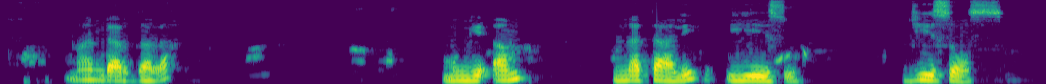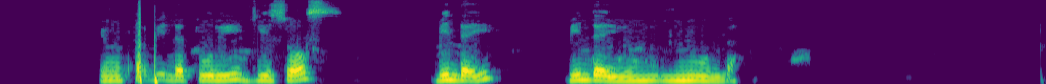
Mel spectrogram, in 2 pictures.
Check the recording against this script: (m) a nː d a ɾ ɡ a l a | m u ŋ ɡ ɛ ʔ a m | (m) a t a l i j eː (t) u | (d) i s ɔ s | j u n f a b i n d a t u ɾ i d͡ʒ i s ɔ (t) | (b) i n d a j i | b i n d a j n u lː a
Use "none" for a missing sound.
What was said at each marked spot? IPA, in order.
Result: m, n, s, d͡ʒ, s, b

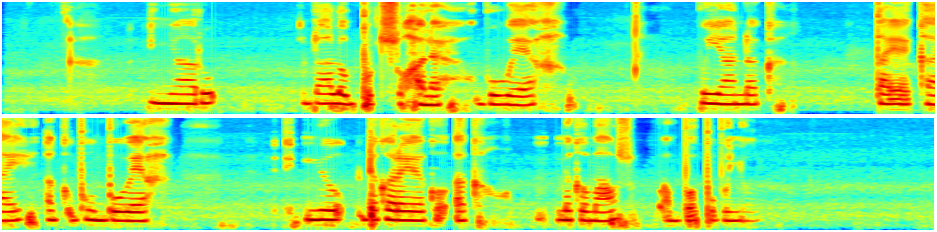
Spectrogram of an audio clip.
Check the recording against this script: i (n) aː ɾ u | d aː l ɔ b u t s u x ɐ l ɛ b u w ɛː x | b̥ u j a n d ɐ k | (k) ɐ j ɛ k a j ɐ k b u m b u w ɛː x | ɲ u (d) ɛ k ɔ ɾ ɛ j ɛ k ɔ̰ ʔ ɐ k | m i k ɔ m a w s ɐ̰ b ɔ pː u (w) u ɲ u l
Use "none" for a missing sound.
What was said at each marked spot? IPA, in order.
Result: ɲ, t, d, b

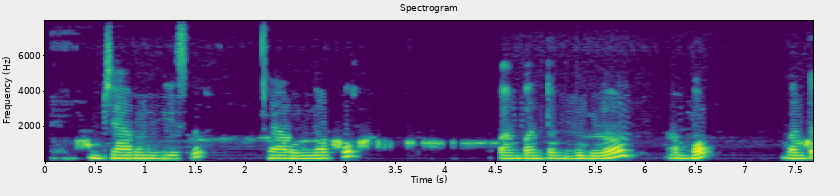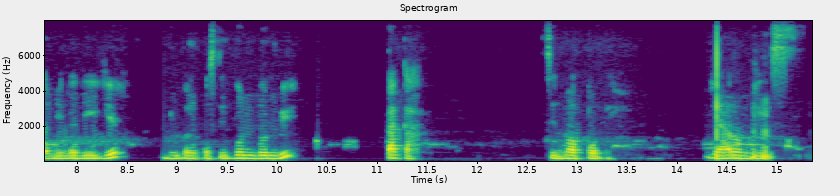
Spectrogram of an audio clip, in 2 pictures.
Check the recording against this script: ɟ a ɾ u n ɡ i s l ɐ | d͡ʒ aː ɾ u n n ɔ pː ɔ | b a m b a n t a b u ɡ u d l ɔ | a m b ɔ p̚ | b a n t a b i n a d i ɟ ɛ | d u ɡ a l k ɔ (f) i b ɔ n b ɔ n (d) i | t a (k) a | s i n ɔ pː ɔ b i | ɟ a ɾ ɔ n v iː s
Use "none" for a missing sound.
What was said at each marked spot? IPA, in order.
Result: s, b, k

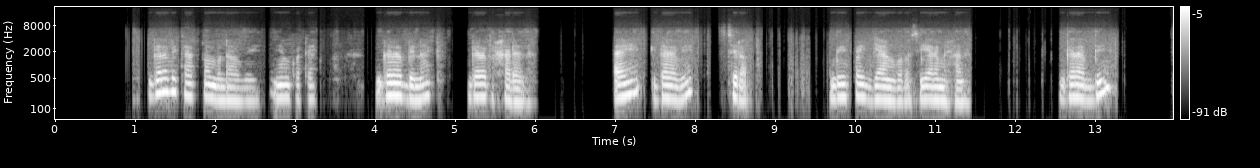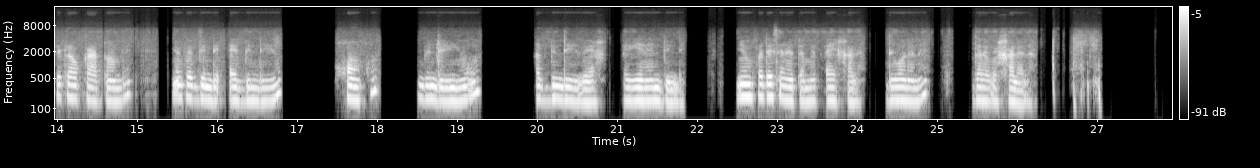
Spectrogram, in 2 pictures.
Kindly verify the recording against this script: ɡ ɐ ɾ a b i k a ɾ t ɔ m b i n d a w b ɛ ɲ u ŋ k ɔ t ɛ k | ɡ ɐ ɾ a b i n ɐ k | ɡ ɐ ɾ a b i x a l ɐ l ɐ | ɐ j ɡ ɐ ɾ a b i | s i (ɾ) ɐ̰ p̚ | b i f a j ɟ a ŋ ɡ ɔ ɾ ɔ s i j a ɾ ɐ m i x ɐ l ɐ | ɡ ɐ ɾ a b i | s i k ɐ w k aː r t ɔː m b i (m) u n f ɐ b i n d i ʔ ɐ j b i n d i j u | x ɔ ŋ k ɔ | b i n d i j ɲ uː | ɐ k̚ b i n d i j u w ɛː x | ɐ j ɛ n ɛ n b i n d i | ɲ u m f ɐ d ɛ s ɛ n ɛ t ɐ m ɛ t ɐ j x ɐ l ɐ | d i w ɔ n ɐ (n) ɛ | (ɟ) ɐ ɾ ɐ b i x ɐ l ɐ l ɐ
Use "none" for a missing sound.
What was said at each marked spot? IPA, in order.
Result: ɾ, ɲ, n, ɡ

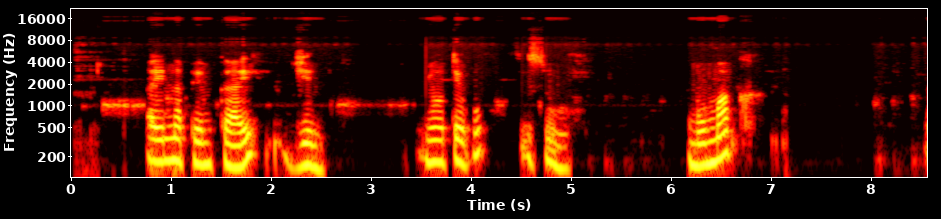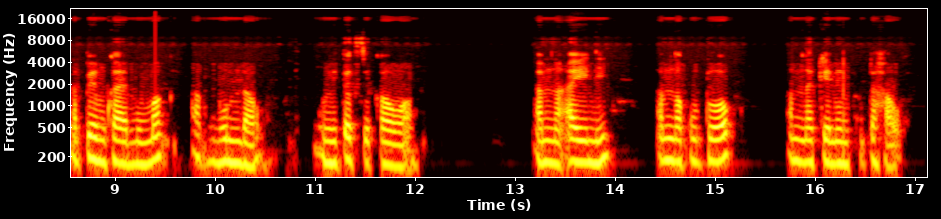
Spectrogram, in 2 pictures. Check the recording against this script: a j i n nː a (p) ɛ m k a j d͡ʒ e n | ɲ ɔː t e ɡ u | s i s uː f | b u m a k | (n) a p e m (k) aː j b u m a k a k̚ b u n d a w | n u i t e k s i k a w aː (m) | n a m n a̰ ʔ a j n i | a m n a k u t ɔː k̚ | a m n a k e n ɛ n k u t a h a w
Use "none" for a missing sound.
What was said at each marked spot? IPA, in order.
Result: p, n, k, m

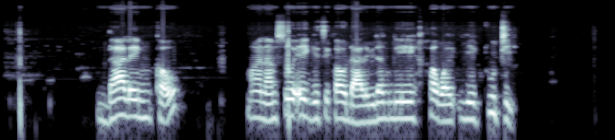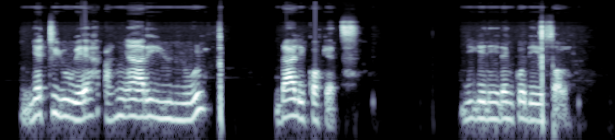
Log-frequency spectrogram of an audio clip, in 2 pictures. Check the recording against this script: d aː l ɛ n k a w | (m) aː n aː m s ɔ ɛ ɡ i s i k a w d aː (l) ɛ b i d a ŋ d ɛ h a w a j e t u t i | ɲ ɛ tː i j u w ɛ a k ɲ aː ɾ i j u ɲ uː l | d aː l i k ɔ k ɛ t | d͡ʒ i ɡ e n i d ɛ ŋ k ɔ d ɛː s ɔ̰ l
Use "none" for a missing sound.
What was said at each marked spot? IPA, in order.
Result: m, l

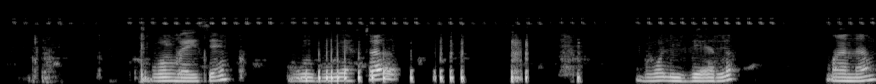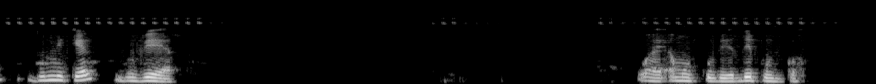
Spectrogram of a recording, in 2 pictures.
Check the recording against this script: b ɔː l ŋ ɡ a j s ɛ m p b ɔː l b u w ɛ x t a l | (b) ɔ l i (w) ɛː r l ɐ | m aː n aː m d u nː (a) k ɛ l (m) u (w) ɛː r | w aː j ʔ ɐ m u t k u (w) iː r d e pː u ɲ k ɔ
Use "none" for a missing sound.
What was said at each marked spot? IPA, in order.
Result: b, v, i, b, v, b

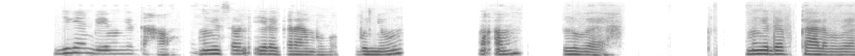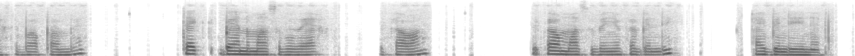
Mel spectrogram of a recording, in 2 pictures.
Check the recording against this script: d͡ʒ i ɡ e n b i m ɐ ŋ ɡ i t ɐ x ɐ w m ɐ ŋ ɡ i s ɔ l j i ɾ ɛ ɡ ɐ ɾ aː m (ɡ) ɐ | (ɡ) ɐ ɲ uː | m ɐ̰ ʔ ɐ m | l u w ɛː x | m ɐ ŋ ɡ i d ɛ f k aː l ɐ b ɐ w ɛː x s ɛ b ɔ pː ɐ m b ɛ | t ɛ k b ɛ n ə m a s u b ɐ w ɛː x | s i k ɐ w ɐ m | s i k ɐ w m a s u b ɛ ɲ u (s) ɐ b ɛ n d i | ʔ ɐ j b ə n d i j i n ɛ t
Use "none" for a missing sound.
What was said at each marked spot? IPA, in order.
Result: b, b, f

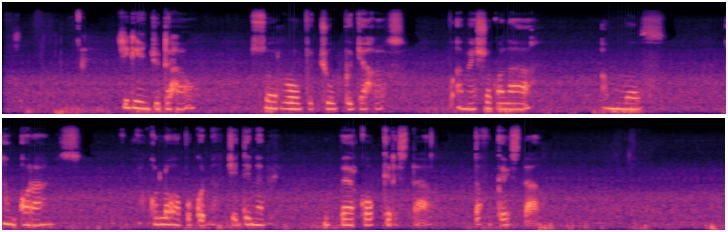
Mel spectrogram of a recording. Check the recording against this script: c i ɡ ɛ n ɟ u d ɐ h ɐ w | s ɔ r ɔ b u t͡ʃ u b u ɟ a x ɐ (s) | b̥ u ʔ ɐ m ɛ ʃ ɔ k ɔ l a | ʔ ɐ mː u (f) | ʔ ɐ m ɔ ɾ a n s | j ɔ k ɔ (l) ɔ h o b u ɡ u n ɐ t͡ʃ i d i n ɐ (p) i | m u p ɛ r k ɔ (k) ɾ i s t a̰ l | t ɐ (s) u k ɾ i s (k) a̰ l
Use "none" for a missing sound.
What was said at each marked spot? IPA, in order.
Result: s, f, l, b, k, f, t

